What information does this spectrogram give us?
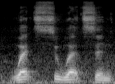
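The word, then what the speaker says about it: Wet'suwet'en: repeatedly by the Canadian government to to criminalize wet suetsen people whose land Canada claims to be quote in the way of lucrative gas and oil pipelines.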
